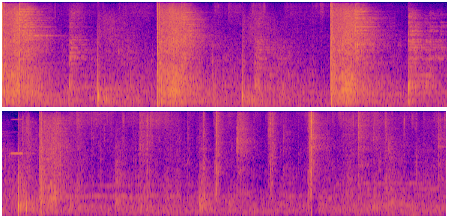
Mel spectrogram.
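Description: Rifle shots on an open range: three loud reports about two and a half to three seconds apart, each trailing off in a long echo, with shorter, quieter cracks between them and a scatter of fainter cracks in the second half.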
